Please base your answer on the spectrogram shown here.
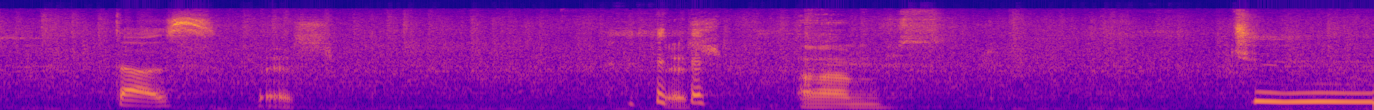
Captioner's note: rain falling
